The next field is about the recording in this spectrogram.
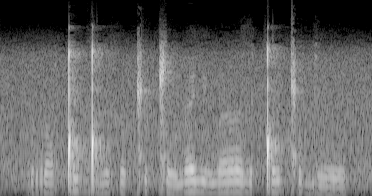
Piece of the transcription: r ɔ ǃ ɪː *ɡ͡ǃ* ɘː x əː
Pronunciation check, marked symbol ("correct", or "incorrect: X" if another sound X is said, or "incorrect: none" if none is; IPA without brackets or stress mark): correct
